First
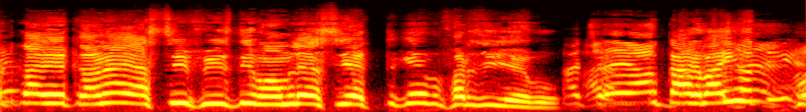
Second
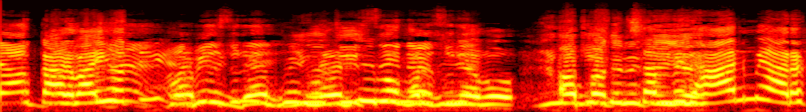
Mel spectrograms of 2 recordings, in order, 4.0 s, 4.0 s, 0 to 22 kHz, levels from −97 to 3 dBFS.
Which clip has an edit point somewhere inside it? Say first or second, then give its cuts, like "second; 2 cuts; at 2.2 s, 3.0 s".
second; 1 cut; at 3.0 s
